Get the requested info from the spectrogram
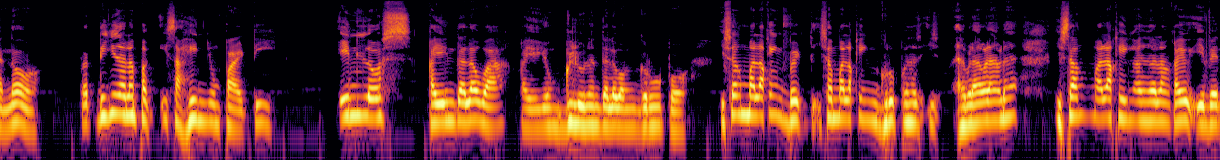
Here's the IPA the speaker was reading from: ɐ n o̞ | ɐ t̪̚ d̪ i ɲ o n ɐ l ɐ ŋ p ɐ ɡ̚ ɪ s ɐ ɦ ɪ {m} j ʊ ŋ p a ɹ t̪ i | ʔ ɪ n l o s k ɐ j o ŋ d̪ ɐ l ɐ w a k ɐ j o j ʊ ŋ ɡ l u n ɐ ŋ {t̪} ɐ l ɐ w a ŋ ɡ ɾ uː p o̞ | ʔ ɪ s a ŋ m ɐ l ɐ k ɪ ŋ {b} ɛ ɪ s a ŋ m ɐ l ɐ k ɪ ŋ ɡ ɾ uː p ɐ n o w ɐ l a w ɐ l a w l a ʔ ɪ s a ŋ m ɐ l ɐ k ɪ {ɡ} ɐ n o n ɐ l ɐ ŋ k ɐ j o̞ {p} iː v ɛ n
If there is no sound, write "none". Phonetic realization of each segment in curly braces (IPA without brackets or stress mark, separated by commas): n, d̪, b, ŋ, ʔ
